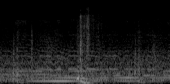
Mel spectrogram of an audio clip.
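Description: Bees buzz in the Hollow Knight video game, a steady insect drone with a brief swooping sweep in the middle, set against a busy background of game sound.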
